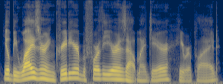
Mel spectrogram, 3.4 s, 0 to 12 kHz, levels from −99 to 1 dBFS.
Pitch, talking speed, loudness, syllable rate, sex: 125 Hz, 250 wpm, -19 LUFS, 6.0 syllables/s, male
